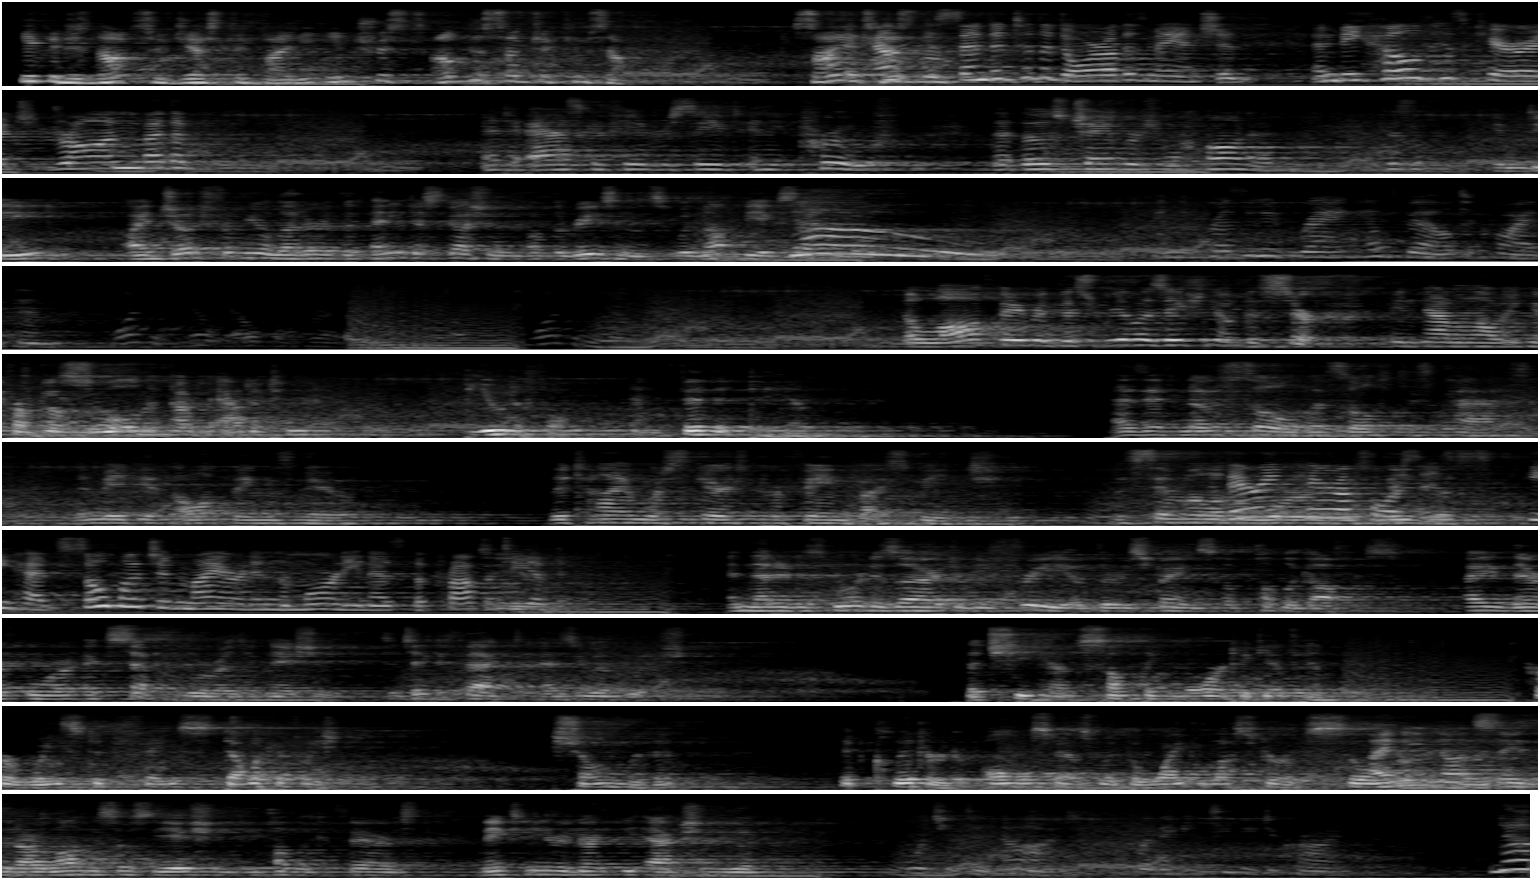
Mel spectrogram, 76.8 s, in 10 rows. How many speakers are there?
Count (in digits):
9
